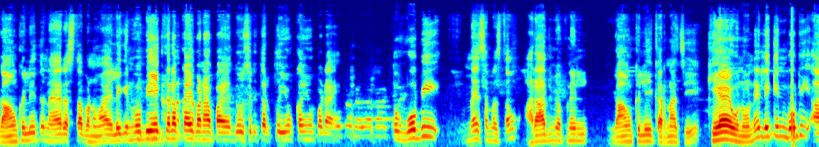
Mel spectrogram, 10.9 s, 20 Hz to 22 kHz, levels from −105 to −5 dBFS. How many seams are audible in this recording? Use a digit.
0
